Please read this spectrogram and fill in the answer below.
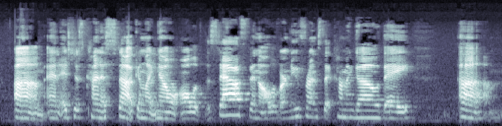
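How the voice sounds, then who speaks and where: Noticeable background noise runs behind a woman's medium-pitched voice. She keeps a moderate pace, and her pitch varies in an ordinary way. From Kentucky, Louisville. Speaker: restaurant manager. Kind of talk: casual interview chat. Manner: hesitant, many fillers.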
